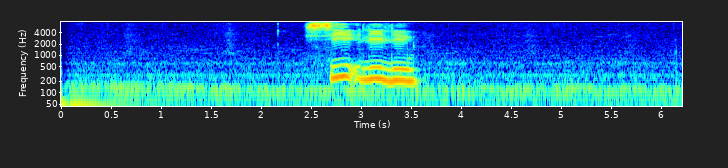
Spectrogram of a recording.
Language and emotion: Russian, neutral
